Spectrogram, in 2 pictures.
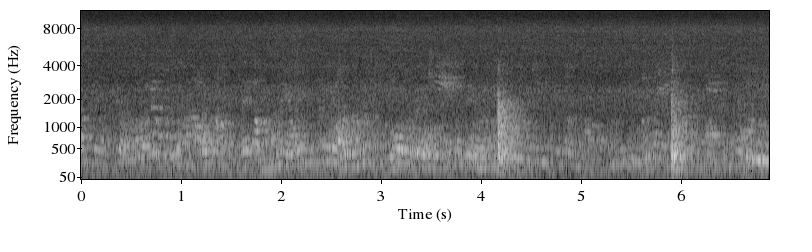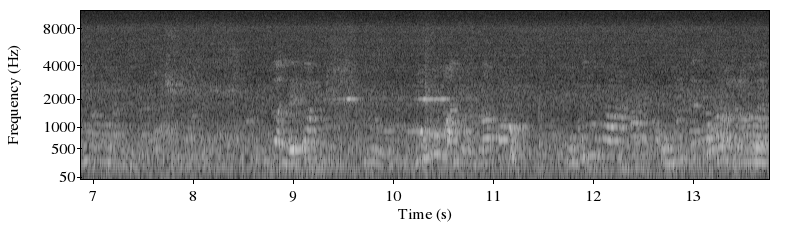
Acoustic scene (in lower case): cafe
